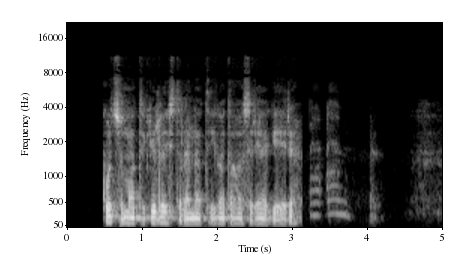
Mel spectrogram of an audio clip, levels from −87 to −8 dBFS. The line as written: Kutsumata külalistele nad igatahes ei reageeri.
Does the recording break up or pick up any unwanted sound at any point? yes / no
yes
